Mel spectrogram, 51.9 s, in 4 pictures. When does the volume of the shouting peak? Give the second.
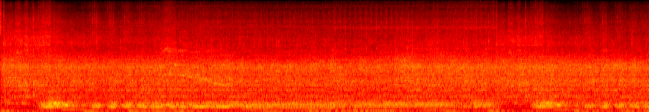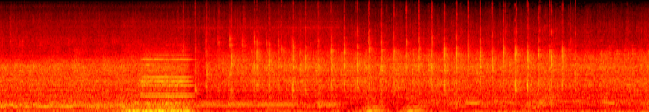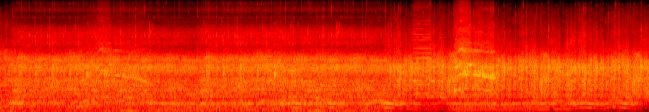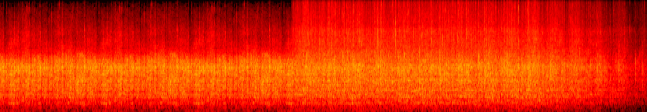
35 s.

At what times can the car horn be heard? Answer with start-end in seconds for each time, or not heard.
15.4-16.9, 34.2-34.8.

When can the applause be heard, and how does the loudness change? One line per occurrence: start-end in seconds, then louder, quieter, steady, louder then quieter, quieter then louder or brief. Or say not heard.
0.0-51.8 louder.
